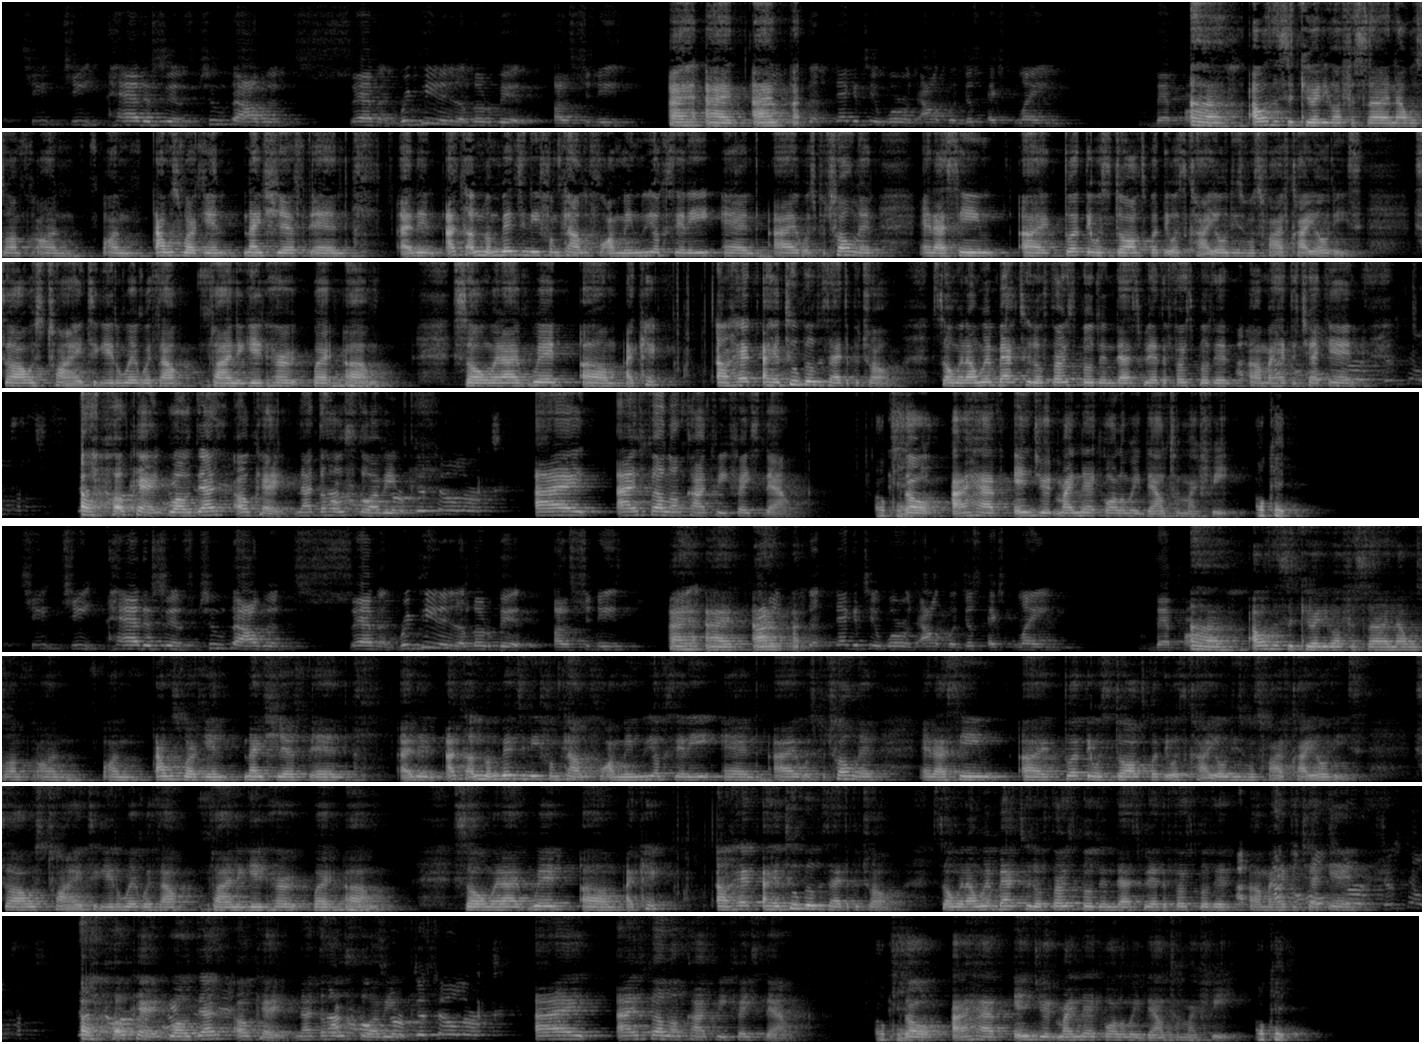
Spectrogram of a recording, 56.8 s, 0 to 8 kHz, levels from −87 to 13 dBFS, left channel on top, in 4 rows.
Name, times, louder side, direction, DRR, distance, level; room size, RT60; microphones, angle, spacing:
voice 1, 0.2-5.2 5.5-6.2 6.7-7.0 7.5-7.8 8.1-10.5 11.5-12.1 40.7-42.6 43.3-44.4 44.7-44.9 45.8-47.6 48.1-48.2, right 3 dB, 30° right, 11 dB, 3.4 m, -41 dB
voice 2, 6.7-7.8 11.9-14.9 15.2-17.9 18.2-24.1 24.4-32.2 32.6-35.0 35.5-41.9 43.4-46.5 47.9-48.4 48.7-50.5 51.5-54.8, left 3 dB, 70° left, 8 dB, 2.7 m, -31 dB
voice 3, 31.7-32.1 51.3-51.7 55.1-55.4, left 2 dB, 45° left, 10 dB, 1.3 m, -35 dB
26.5 x 22.0 x 8.7 m, 0.67 s
head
